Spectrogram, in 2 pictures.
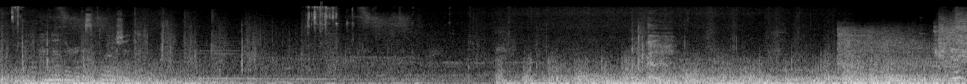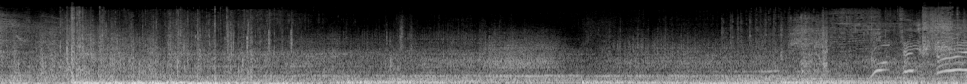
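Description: Explosions and booming blasts from the video game Horizon Zero Dawn, with a loud, dense rumble, mechanical clatter and a brief dip near five seconds before the din resumes; voices are heard under the action.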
